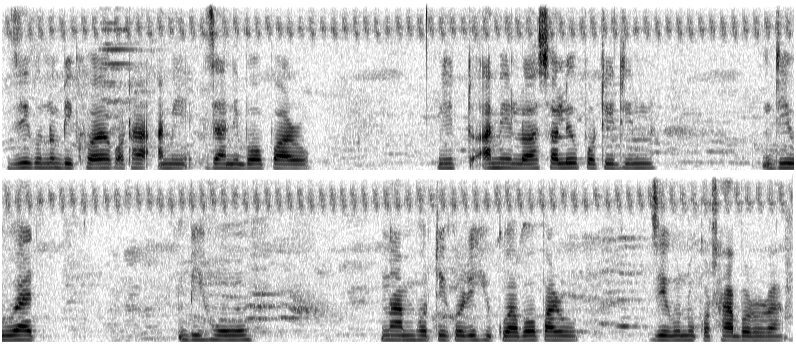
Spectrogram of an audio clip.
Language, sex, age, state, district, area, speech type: Assamese, female, 18-30, Assam, Lakhimpur, urban, spontaneous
